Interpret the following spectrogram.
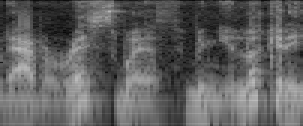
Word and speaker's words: Aberystwyth: it's it's like uh another one closer to home is aberystwyth in Wales that is when you look at that like and you know it's called abaris with when you look at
